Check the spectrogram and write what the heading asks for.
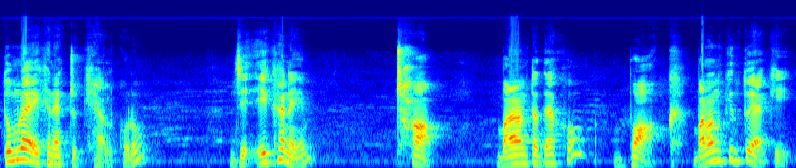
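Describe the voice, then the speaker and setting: A man teaching an English pronunciation lesson to students, speaking with a Bengali accent and drilling words slowly and emphatically. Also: a little high, very animated, a bit bright. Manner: slow, emphatic word-by-word drilling, addressing students directly.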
